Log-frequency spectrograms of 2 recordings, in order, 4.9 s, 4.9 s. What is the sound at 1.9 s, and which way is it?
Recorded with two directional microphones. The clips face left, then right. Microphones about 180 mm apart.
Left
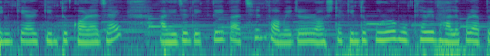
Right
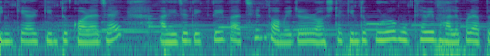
A woman's voice, 35° left (ahead or behind).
